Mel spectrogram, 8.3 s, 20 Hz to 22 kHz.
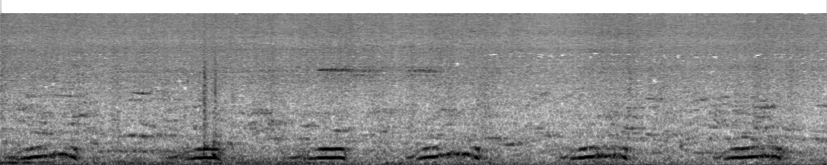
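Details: Kalsara pigeon giving a steady series of six low, arched coos, each rising then falling, repeated roughly every 1.3 seconds over a low rumbling background.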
